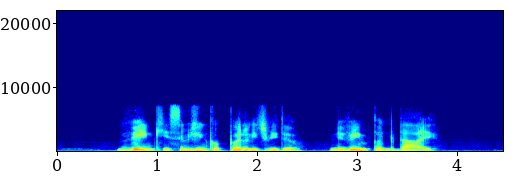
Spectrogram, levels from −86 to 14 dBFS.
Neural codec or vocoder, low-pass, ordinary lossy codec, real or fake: codec, 16 kHz, 2 kbps, FreqCodec, larger model; 7.2 kHz; MP3, 96 kbps; fake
